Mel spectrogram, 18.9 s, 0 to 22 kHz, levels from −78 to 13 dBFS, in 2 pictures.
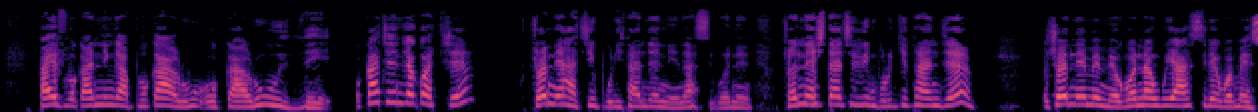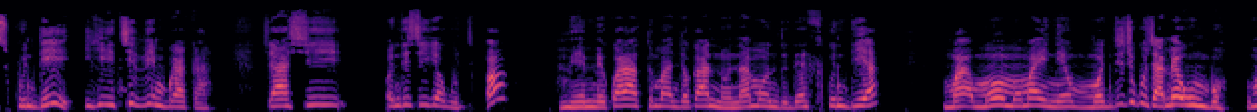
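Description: It's a speech recording, and the whole thing has that watery, swirly quality you get from MP3 compression, likely at a low bitrate around 40 kbps. Everything above 15.2 kHz is simply gone, and weak detail keeps flickering in and out, so the damage is plainly audible. There's also a pre-echo from 6.73 to 6.75 s, right after "onena sho ne tatshi": a short hiss lasting about 24 ms creeps in ahead of an attack because the codec smeared its noise across the quiet bit before it, leaving that onset soft.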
